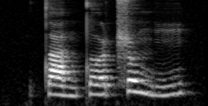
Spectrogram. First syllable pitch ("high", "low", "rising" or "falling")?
low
